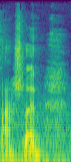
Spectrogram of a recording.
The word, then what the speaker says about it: Aislinn: I was going to say Ashlinette, because the only way I know how to pronounce the phrase, the word Aislinn is Ashlyn.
